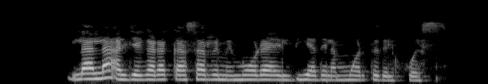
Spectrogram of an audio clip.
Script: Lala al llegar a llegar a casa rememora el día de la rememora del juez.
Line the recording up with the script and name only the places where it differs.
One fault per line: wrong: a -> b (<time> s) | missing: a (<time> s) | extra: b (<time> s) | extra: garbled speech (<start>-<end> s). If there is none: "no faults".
missing: llegar a (1.7 s)
wrong: rememora -> muerte (3.4 s)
